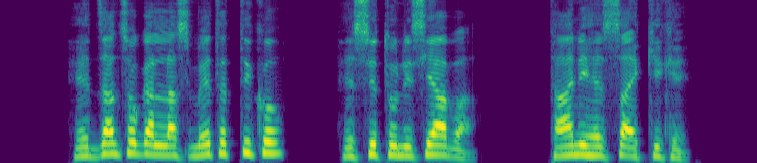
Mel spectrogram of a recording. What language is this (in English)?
Gofa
